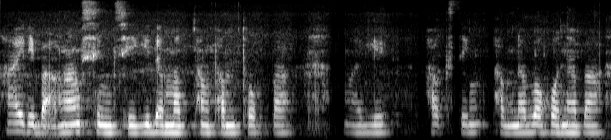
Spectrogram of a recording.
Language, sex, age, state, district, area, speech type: Manipuri, female, 30-45, Manipur, Bishnupur, rural, spontaneous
